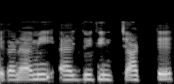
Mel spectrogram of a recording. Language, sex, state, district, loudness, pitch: Bengali, female, West Bengal, Dakshin Dinajpur, -17 LUFS, 215 Hz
